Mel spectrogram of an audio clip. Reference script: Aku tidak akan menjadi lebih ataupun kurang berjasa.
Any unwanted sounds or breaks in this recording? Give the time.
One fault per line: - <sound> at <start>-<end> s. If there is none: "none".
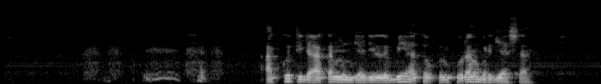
- laugh at 0.8-2.3 s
